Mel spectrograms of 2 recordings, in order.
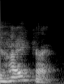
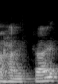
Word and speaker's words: Haikai: como vocês podem ver a palavra Haikai como ela é de origem japonesa se escreve com h mas tem esse som de R e muitas vezes pode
